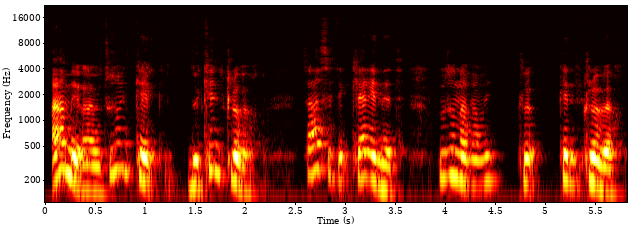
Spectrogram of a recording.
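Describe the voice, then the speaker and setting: A man's voice: sits high, animated, brisk, darkish tone. A young man hosting a casual YouTube countdown, talking in a slangy, joking, rambling way. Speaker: YouTube host. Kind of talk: casual chat to camera, countdown list.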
